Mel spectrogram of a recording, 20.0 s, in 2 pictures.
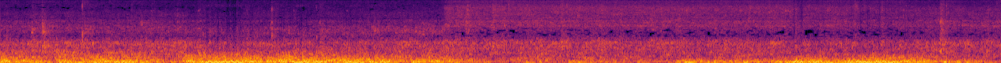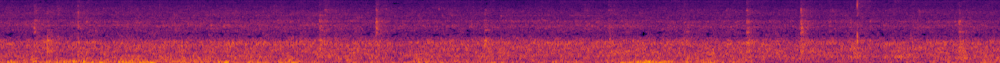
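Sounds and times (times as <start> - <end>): thunder rumble: 0.0 - 17.5
heavy rain drumming: 0.0 - 20.0
raindrop taps: 0.2 - 3.7, 8.6 - 11.1, 16.0 - 18.8.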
